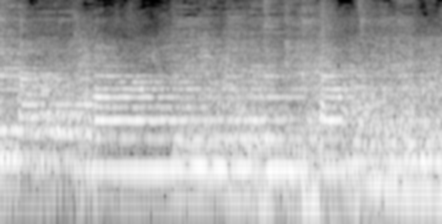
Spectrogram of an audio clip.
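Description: Live acoustic music: a guitar playing, with long held melody notes that change every second or so.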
